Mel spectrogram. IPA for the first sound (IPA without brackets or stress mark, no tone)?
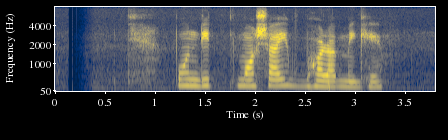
p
